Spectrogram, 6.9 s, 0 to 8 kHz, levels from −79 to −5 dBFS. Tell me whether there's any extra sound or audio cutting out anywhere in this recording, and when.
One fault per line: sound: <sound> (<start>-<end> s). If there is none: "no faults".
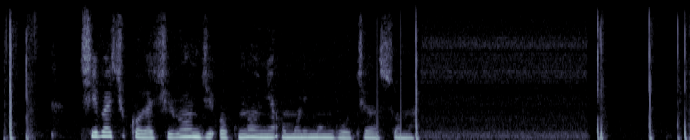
no faults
